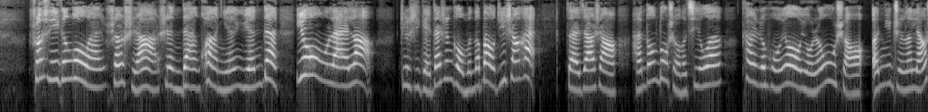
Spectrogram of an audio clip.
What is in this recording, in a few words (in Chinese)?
商品促销词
